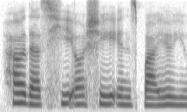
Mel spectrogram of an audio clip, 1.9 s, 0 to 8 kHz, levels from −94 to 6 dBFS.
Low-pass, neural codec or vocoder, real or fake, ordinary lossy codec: none; none; real; none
